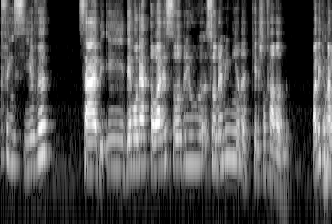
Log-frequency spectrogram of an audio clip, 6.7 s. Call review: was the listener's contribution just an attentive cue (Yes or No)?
No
